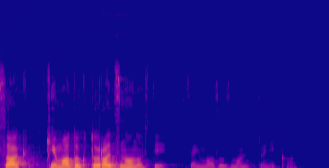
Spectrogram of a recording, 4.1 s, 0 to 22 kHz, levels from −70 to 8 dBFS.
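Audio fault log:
Nothing stood out on listening to this speech recording.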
